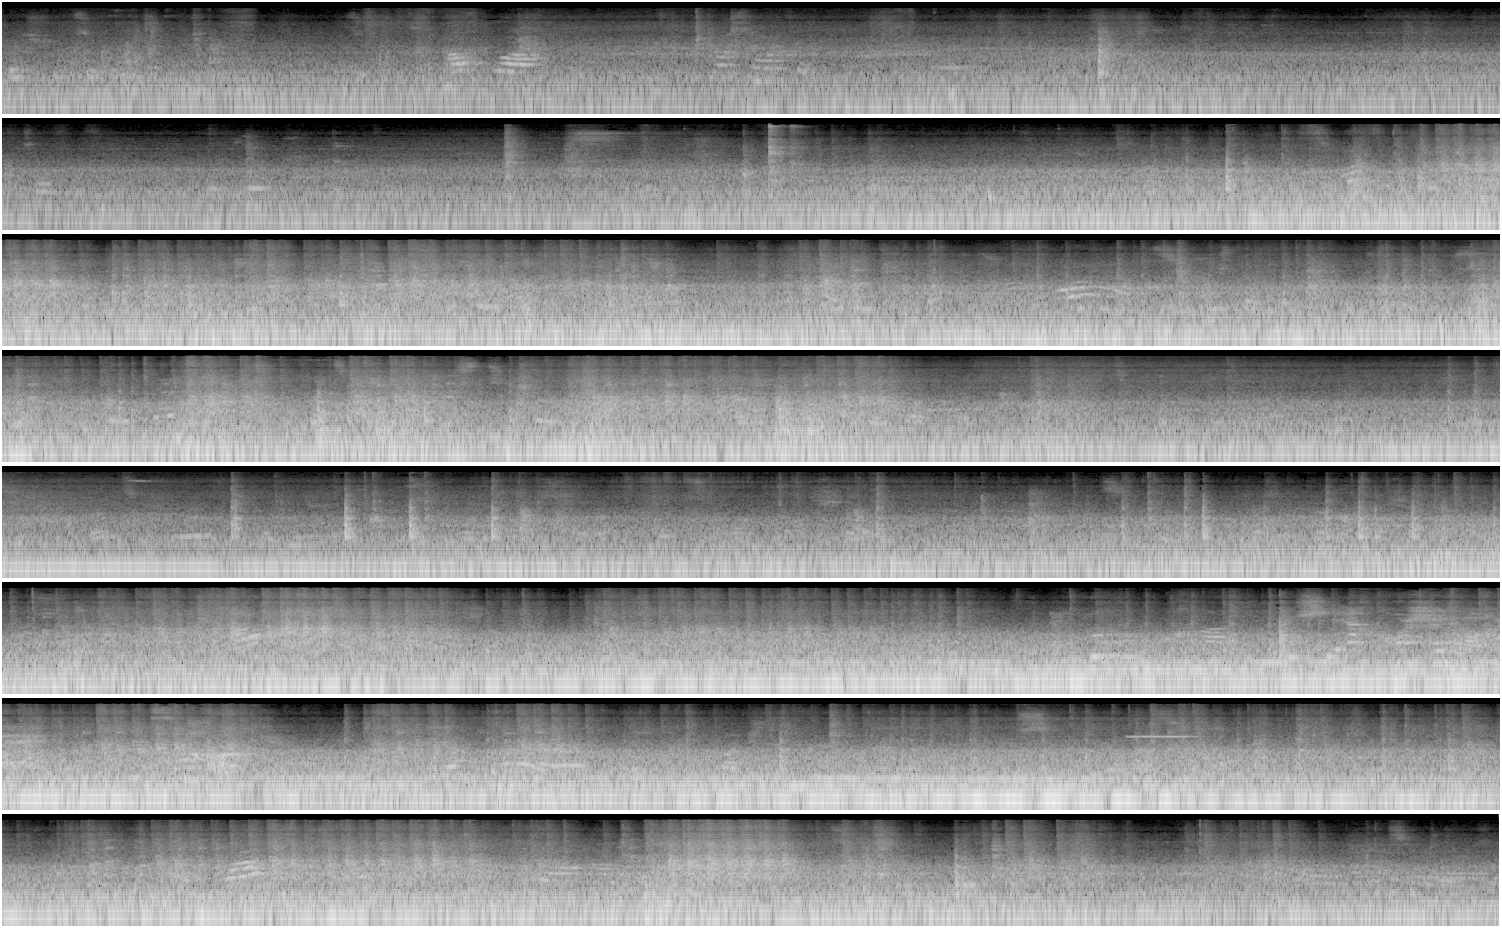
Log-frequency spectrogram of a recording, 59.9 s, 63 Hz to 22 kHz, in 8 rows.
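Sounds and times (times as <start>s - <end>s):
bus body rattling: 0.0s - 59.9s
bus engine hum: 0.0s - 59.9s.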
